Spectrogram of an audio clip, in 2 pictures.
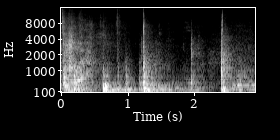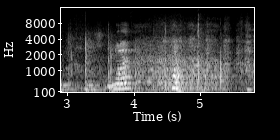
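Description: A man talks loudly with animation nearby.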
